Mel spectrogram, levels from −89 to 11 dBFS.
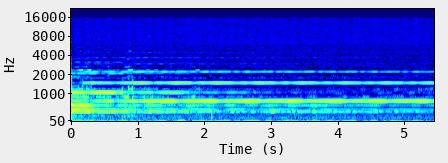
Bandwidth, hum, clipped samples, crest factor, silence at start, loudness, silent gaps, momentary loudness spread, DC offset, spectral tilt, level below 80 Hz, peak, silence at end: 16 kHz; none; under 0.1%; 16 dB; 0 s; -32 LUFS; none; 6 LU; under 0.1%; -5 dB/octave; -56 dBFS; -16 dBFS; 0 s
